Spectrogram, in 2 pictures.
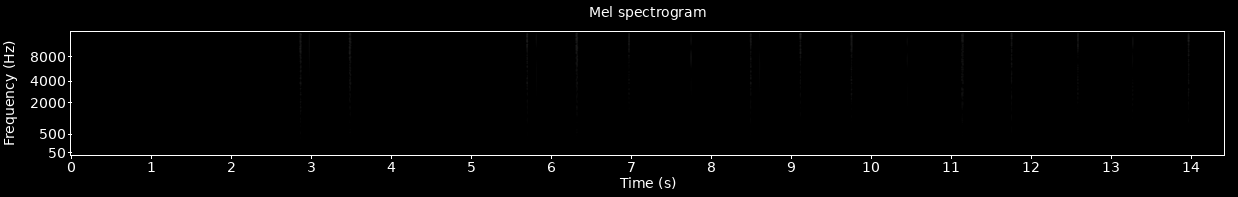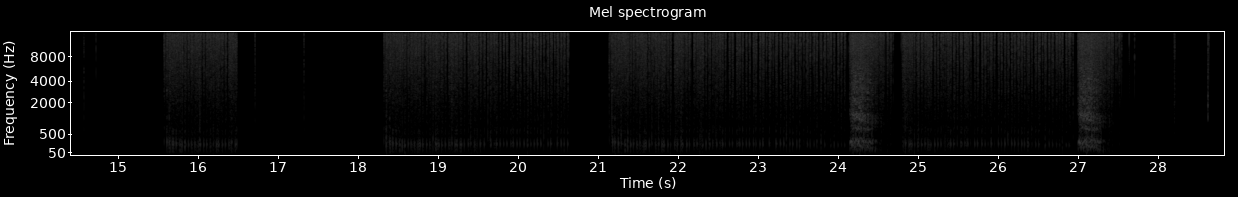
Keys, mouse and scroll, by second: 1.8 click, 3.3 ctrl+x, 4.3 ctrl+r, 5.1 right click, 7.2 ctrl+x, 7.7 ctrl+r, 8.6 right click, 9.8 alt+right click, 11.1 ctrl+x, 11.5 ctrl+r, 12.7 right click, 16.7 ctrl+x, 17.1 ctrl+r, 18.3 right click, 18.8 middle click, 20.0 middle click, 20.7 middle click, 21.7 z, 22.2 middle click, 22.7 z, 23.7-24.8 middle drag, 24.9 middle click, 26.4 middle click, 27.9 alt+click.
